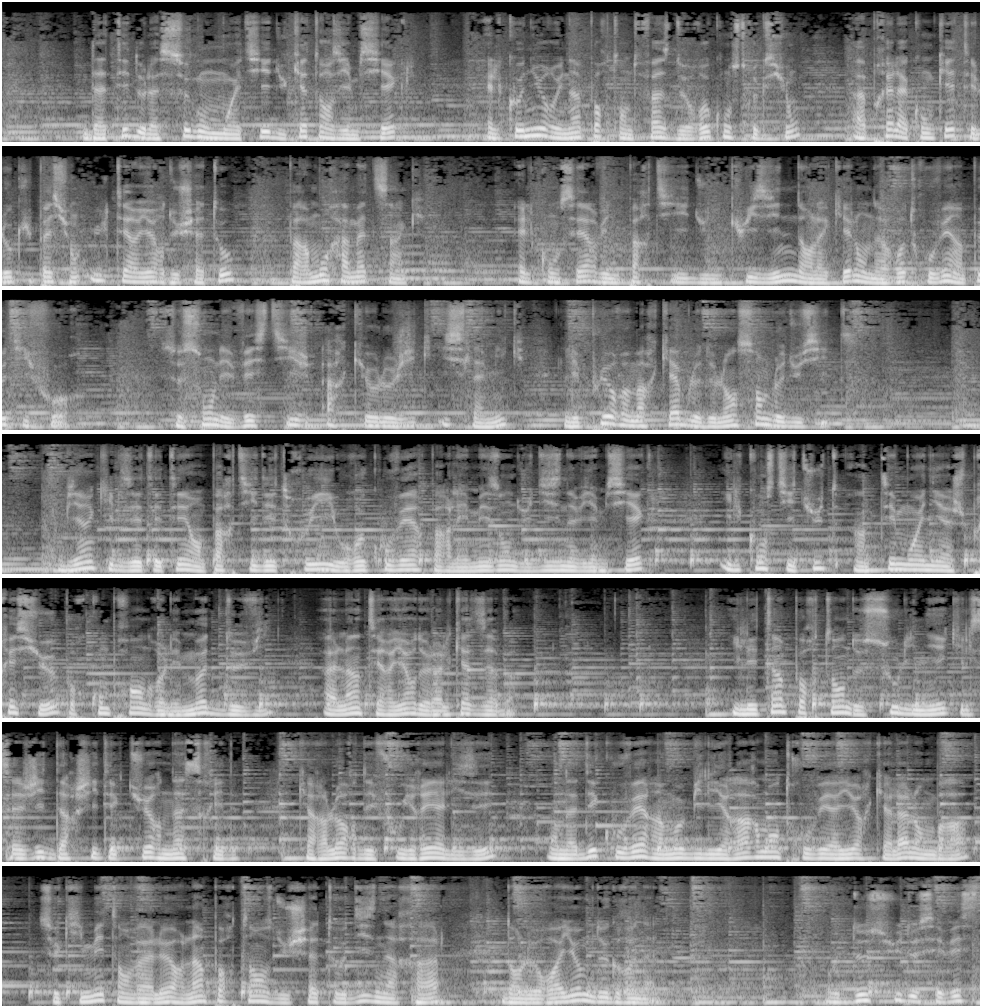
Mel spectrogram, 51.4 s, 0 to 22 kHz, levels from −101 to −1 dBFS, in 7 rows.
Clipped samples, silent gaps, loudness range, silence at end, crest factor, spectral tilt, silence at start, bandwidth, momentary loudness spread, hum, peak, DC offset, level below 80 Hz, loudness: under 0.1%; none; 3 LU; 0 s; 14 dB; -5.5 dB/octave; 0 s; 16.5 kHz; 10 LU; none; -2 dBFS; under 0.1%; -40 dBFS; -16 LUFS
